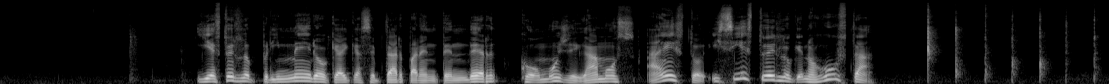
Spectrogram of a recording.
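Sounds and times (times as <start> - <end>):
speech: 2.0 - 8.8
sharp claps: 9.2 - 11.0.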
